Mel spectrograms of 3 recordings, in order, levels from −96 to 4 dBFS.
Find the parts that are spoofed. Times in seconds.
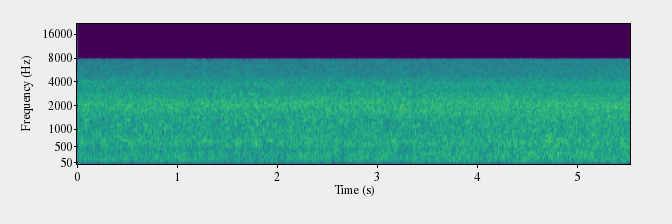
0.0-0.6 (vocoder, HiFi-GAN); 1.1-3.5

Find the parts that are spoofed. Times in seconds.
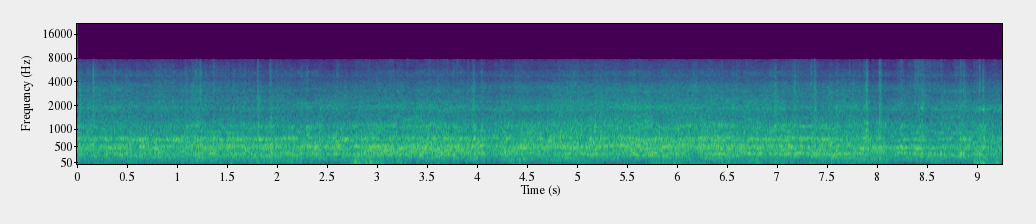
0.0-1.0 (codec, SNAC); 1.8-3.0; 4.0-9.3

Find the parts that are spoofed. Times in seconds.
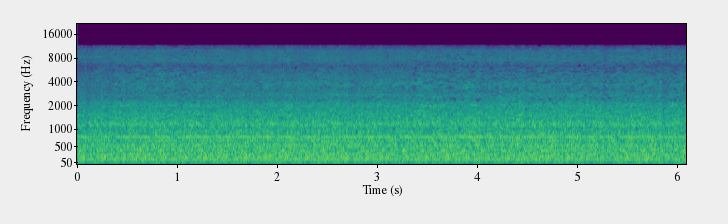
1.2-3.3 (autoencoder, DAC-VAE)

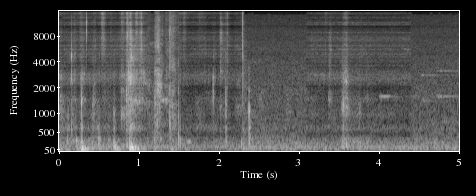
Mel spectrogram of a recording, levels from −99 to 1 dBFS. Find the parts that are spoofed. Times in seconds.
0.0-1.1 (codec, SNAC); 1.5-2.3; 3.1-4.4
